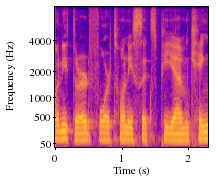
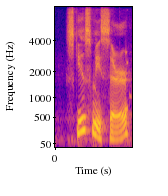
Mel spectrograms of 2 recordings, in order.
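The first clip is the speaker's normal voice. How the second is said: put-on lightly raised young boy voice; a polite kid calling out; a hint of a boy's voice; 4 semitones higher than usual. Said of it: "give him a normal kid voice".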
